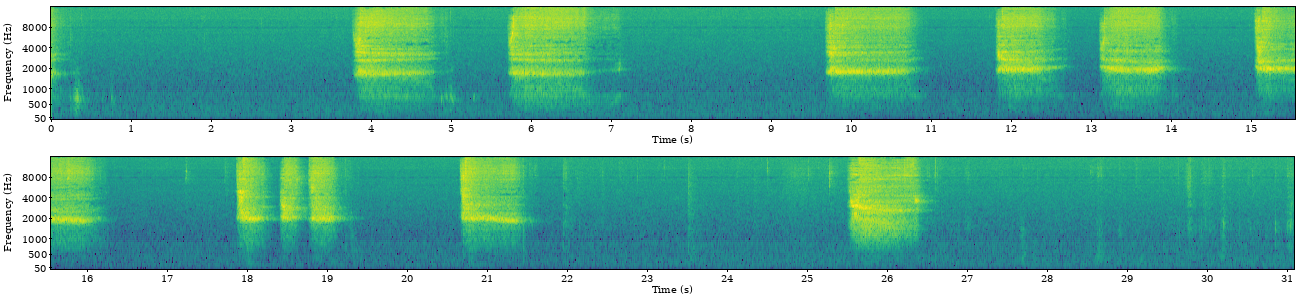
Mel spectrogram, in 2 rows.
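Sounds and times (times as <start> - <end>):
air squealing out of balloon: 5.7 - 6.9, 20.7 - 21.6, 25.5 - 26.6.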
